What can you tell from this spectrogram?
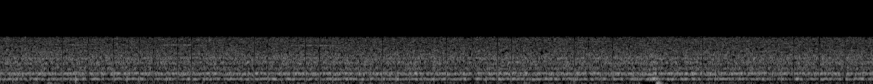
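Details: Honey bees of a reproductive swarm entering a bait hive at Painted Peacock Manor, 04/07/21; a continuous, even, many-winged hum layered in steady bands, with one brief low knock near the end.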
